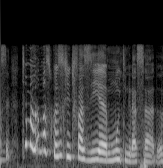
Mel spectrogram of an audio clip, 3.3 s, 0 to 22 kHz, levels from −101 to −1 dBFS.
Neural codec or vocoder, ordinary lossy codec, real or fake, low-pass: none; none; real; 7.2 kHz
